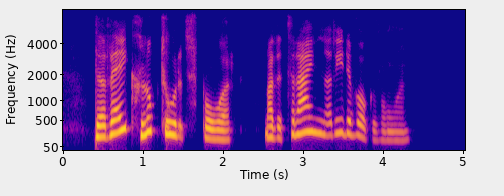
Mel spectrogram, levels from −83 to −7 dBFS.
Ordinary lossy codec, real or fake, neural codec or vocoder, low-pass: Opus, 24 kbps; fake; autoencoder, 48 kHz, 32 numbers a frame, DAC-VAE, trained on Japanese speech; 7.2 kHz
